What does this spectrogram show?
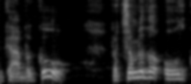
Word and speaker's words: gabagool: So change it to an oo and toss out the last syllable. It's just a vowel. Who needs it? Now try it again. Gabagool.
